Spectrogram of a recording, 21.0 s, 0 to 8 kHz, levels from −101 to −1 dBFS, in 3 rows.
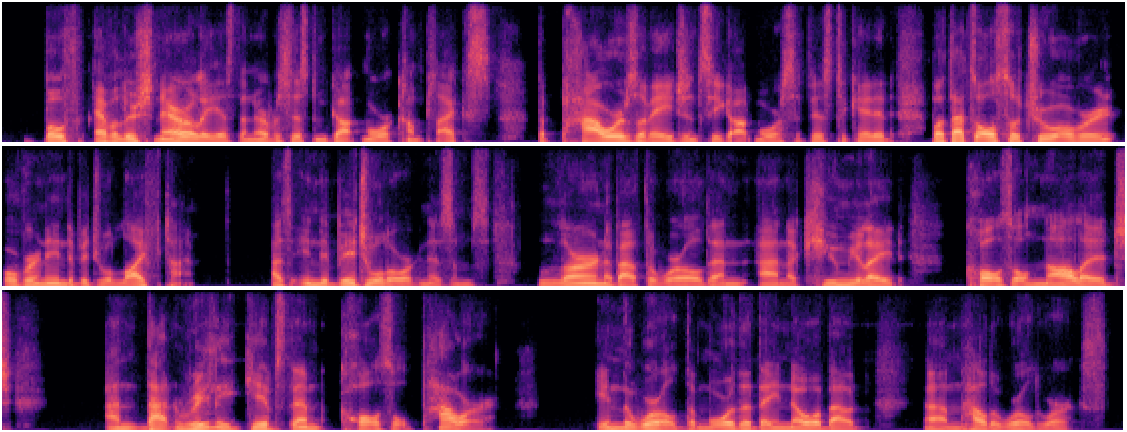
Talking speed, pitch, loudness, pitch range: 165 wpm, 115 Hz, -25 LUFS, 105-125 Hz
